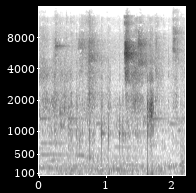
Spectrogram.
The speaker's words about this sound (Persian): صدای آب هم میاد. چقدر قشنگه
